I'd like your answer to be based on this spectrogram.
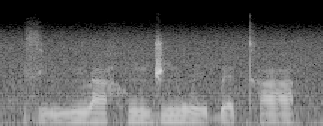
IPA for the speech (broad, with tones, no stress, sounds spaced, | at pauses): z i˨ n ĩ˦ l a˦ h ũ˦ d͡ʒ ĩ˦ w e˨ ɓ ɛ˨ kʰ a˦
